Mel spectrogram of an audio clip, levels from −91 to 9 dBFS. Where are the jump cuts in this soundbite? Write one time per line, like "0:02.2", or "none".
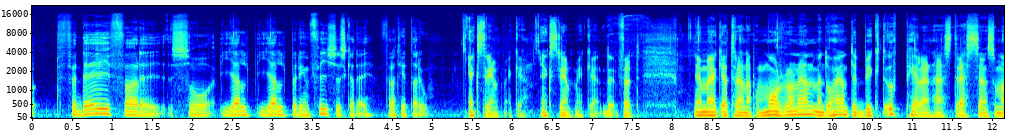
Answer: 0:01.3
0:02.8
0:04.0
0:06.2
0:08.7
